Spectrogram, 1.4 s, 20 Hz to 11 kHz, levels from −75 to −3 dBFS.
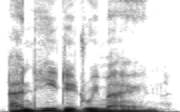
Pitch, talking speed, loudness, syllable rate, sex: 120 Hz, 180 wpm, -14 LUFS, 4.3 syllables/s, male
